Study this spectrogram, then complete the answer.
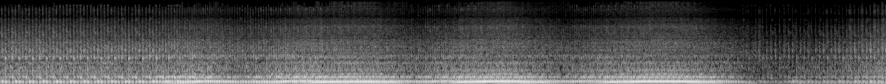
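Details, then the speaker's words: Land Rover Discovery 300Tdi diesel, first run after a donor engine swap with a mechanical injection pump, new timing belt, alternator, turbo and valve clearances set, intercooler pipe still off. Steady idle clatter with a gentle rise and fall every second and a half, no knocking. Healthy. "I'm happy to put that into cooler pipe back on now oh I'm really pleased with that that sounds good really really good I'm so pleased it's fired up"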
